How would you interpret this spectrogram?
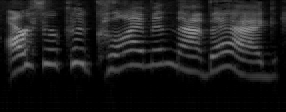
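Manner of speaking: ordinary talk, nothing marked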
